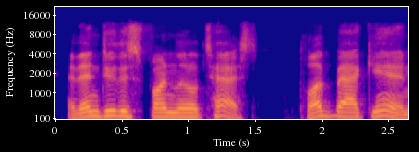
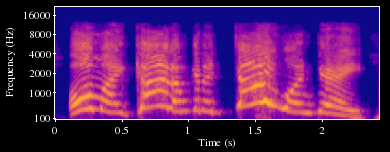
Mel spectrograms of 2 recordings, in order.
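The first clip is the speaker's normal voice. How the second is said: much higher, louder mocking panic; 14 semitones higher, 5 dB louder than usual. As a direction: ham up a scared person realising they'll die. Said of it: "got the whole world riled up".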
